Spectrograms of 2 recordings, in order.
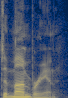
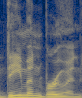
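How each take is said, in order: First: The name sounds like 'Demumbrian'. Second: The name sounds like 'Demon Bruin'. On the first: The speaker calls it right. "but it's" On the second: The speaker calls it wrong. "they will say"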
